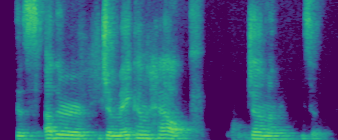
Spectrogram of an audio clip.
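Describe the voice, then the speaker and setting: With monotone, flat intonation and a fairly low pitch, a woman speaks at a moderate pace amid audible room echo. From Poland. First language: Polish. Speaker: community society president. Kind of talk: talk to a club with Q&A. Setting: club meeting with audience.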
